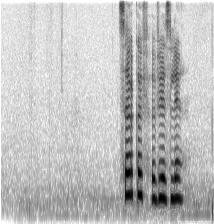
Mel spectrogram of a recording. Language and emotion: Russian, neutral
